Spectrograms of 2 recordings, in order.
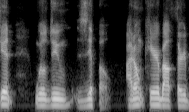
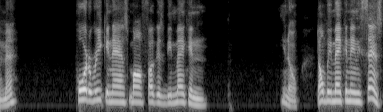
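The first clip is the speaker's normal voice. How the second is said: mock New York street accent, pitched up; pitched-up put-on New York accent; fake New York accent; 6 semitones higher than usual. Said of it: "throw on my fake New York accent right now".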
